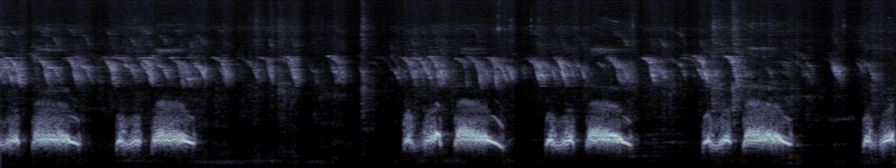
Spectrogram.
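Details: Spotted Dove, locally tekukur, cooing strongly: loud low phrases of a short note then a longer falling croon, repeated in bursts with pauses, over faint twittering of small birds high above.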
